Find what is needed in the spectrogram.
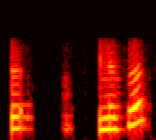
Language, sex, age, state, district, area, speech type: Tamil, female, 18-30, Tamil Nadu, Kanyakumari, rural, conversation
